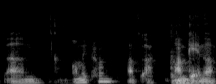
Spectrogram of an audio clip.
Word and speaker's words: omicron: we'll just have to wait to see our omnicron um omicron i'm getting that pronunciation people are often wondering how to how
